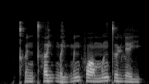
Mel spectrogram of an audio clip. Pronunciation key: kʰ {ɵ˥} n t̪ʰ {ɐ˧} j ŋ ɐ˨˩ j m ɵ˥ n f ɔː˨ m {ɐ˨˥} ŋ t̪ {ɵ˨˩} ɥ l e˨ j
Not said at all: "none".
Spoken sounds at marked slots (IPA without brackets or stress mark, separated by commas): ɵ˨, ɐ˧, ɐ˥, ɵ˧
